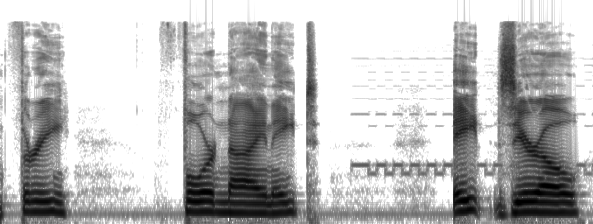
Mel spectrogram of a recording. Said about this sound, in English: and look at this. We actually have a phone call.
